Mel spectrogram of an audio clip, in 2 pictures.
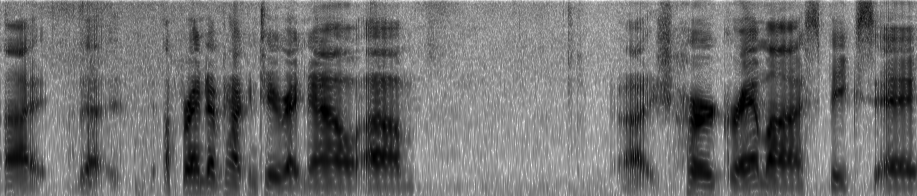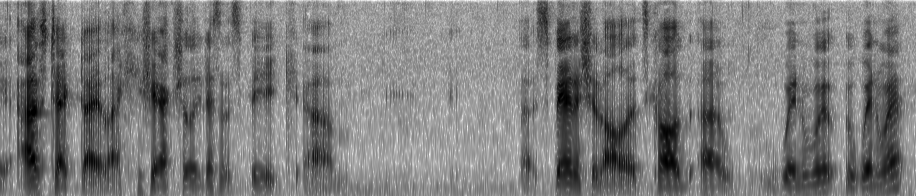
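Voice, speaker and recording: A young man hosting a casual podcast interview, talking in a halting way with lots of fillers and restarts. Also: medium pitch, steady tone, creaky, a bit bright, slight background noise. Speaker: podcast host.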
